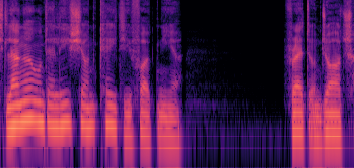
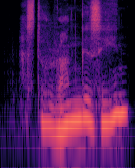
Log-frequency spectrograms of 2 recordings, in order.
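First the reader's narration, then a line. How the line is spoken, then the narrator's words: Quiet question. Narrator (German): fragte Hermine mit leiser Stimme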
